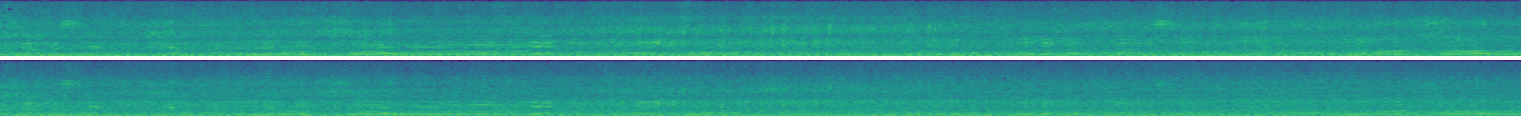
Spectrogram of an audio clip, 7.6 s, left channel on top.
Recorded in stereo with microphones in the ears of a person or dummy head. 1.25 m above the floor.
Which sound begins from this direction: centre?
A vehicle, at 0.0 s.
